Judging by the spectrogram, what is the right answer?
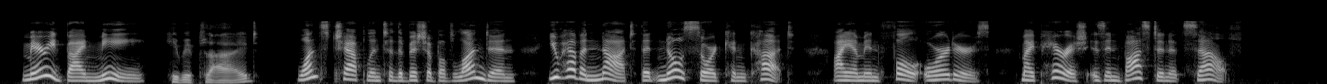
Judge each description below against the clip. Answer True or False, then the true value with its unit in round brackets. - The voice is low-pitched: False (190 Hz)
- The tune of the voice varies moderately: False (5.7 semitones)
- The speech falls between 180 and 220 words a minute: False (145 wpm)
